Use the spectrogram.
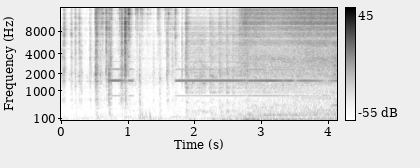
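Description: Car engine fitted with newly installed Speed Engineering 1 3/4 long tube headers that leak exhaust, cranking with a few clattering bursts, then catching into a steady rough idle with a raspy, ticking exhaust note, close up.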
